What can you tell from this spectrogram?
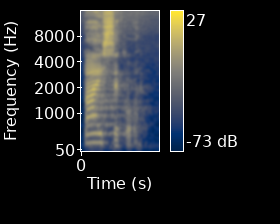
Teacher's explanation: one stressed syllable followed by two unstressed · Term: dactylic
